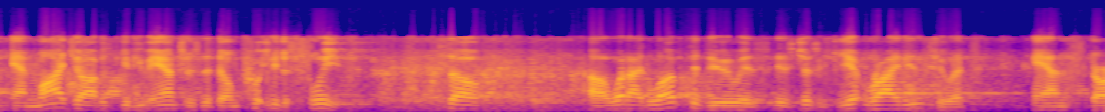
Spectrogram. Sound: laughter

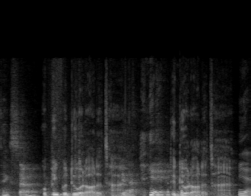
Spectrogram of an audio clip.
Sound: laughs

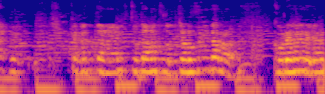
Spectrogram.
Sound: laughs

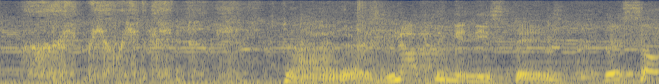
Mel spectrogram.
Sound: Luigi slurping

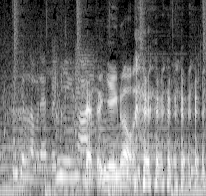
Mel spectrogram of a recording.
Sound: laugh

